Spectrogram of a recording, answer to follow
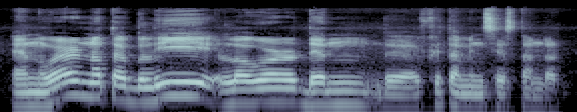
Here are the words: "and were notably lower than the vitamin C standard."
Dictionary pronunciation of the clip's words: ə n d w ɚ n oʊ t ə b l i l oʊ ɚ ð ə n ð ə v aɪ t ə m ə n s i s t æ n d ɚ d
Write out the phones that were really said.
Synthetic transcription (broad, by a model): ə n w ɚ n oʊ t ə b l i l oʊ ɚ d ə n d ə f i t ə m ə n s i s t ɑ n d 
